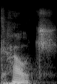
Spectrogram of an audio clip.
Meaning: sofa, couch
- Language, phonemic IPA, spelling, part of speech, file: German, /kaʊ̯tʃ/, Couch, noun, De-Couch.ogg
